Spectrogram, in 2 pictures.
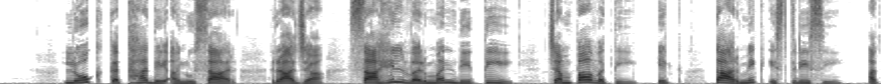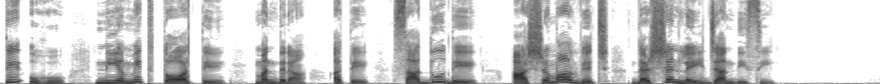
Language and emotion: Punjabi, neutral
